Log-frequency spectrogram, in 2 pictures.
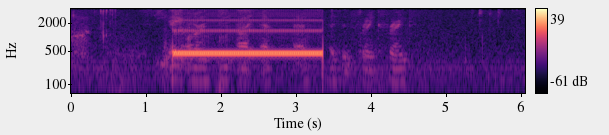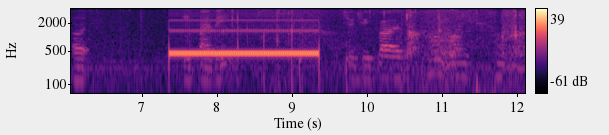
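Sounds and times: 
ringback tone of an outgoing telephone call: 1.4 - 3.4, 7.4 - 9.4.

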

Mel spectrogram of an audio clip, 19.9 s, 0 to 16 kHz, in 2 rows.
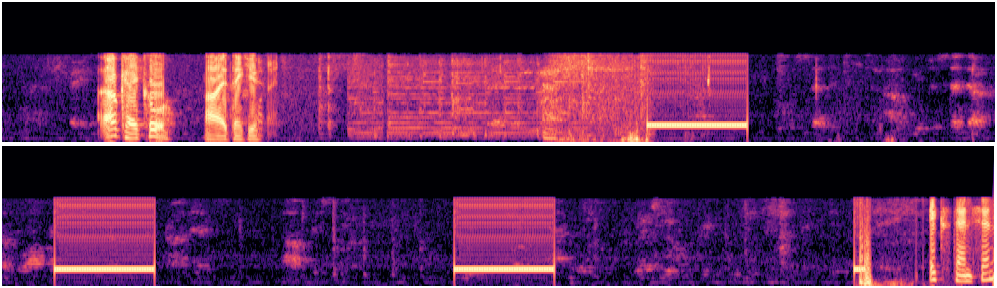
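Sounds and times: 
speech: 1.0 - 2.8, 19.6 - 19.8
telephone ringback on a call being transferred to voicemail: 6.5 - 7.5, 10.5 - 11.5, 14.5 - 15.5.

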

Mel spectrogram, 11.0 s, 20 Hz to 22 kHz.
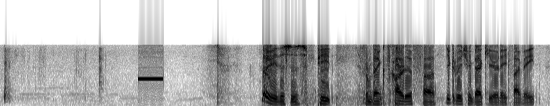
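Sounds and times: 
handling noises: 0.0 - 2.4
electronic answering machine beep: 2.8 - 3.3
speech: 5.2 - 10.8.

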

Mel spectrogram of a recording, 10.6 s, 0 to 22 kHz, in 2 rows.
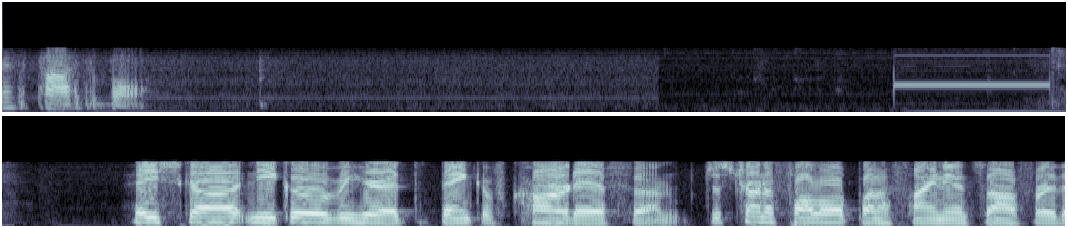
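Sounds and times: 
speech: 0.0 - 0.8, 6.0 - 10.6
low electrical hum: 0.0 - 10.6
answering machine beep tone: 4.5 - 5.3.

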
